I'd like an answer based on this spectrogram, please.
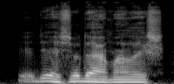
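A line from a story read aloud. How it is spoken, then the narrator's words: Absent-minded mumble. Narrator (Russian): бормотал он, не ощущая смысла собственных слов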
